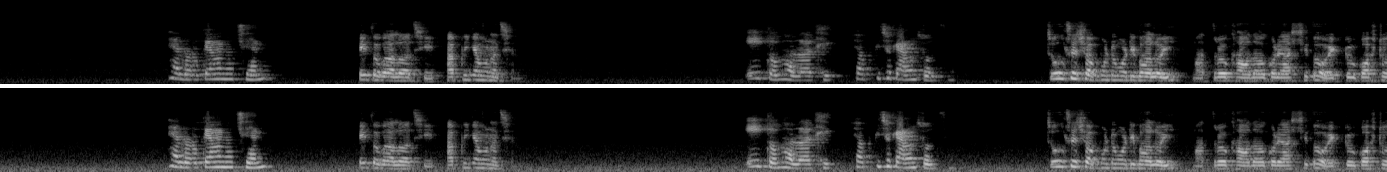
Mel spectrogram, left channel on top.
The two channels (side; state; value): right; noise; rumble, 20 dB below the sound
